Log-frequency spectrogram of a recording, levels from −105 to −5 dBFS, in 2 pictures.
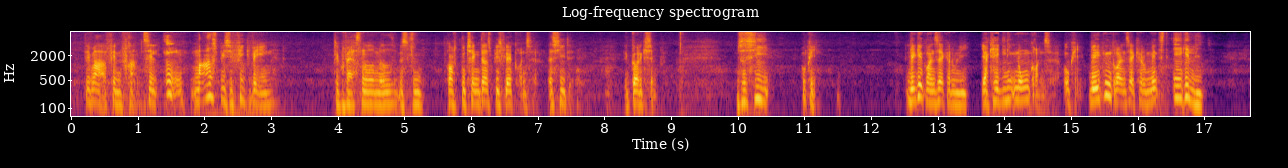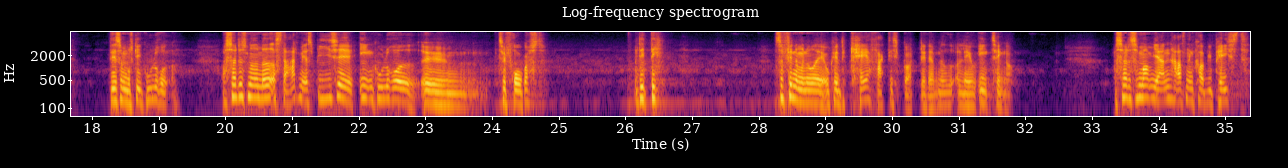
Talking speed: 190 wpm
